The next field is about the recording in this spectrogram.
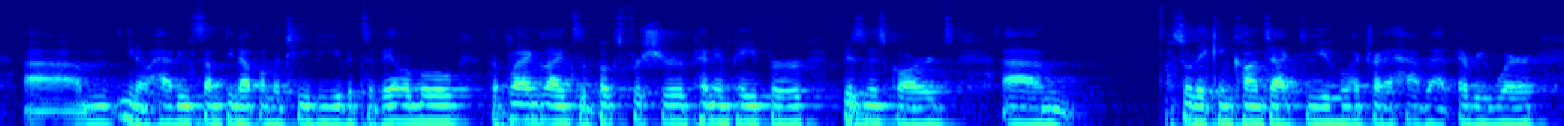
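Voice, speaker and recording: A man with a dark, mellow tone and a somewhat breathy voice speaks at medium pitch in a monotone, flat intonation, with audible room echo. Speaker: Medicare insurance agent trainer. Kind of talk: tutorial. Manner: fast.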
